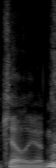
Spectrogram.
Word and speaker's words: Cillian: Silly Killian. – Whatever. – You should spell his name with a K if you want someone to pronounce Killian it correctly.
